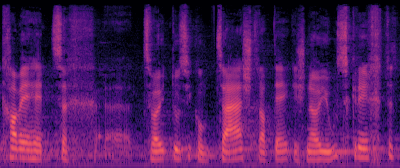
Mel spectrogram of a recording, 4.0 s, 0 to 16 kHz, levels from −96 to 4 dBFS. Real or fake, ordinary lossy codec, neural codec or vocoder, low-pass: real; AAC, 64 kbps; none; 14.4 kHz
